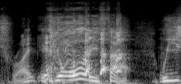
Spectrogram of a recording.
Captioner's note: chuckling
